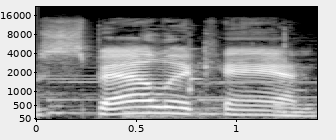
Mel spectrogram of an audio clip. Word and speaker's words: Spellican: with magical awesomeness spellican oh spellican that's how you pronounce it how did I never put two and two together it's like a twocan but for spells uh I think I'm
